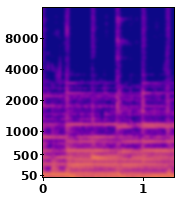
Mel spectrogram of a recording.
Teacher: the word later, has stress on the first syllable, which is lay.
